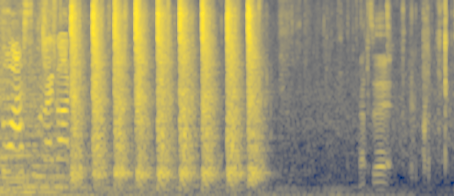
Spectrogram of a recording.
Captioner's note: furious banging on table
